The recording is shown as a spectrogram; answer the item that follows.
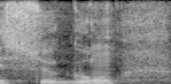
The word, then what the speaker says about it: second: Notons qu'en anglais, second s'écrit comme en français, mais que l'on prononce bien le C. En espagnol, en revanche, segundo s'écrit et se prononce avec un G.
